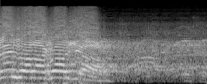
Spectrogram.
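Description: An elderly man speaks loudly into a microphone.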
